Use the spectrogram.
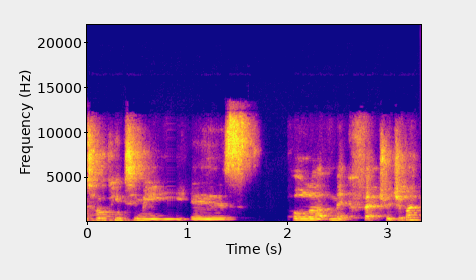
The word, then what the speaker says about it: McFetridge: in london and talking to me is paula mcfettrich if i pronounce that right yeah he's artistic director of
